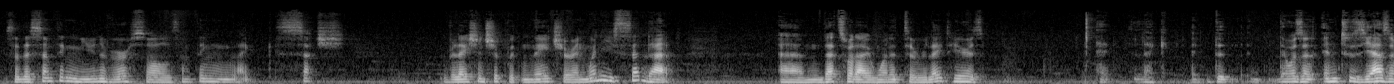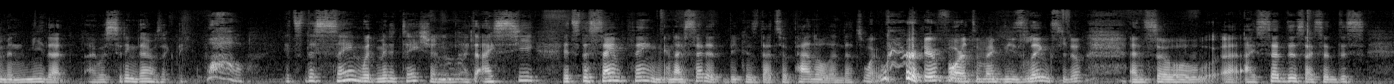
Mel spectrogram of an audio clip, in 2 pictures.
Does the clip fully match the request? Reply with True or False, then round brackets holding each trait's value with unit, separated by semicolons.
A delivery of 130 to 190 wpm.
True (185 wpm)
